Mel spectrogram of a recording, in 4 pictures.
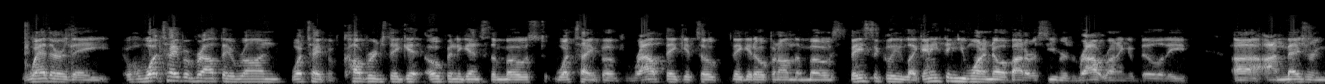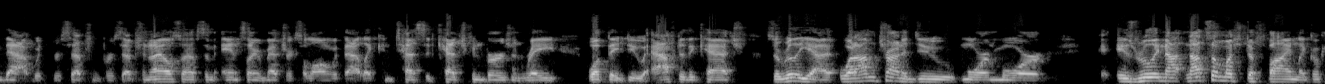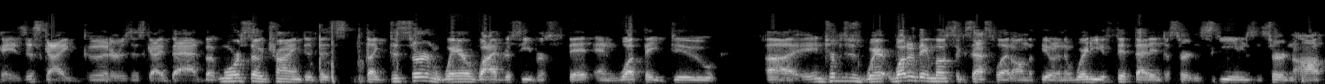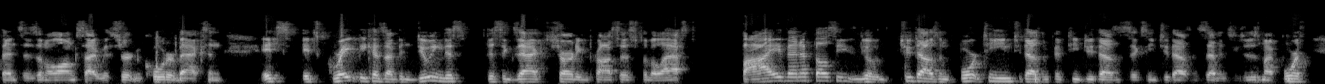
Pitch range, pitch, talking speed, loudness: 110-135 Hz, 120 Hz, 205 wpm, -21 LUFS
